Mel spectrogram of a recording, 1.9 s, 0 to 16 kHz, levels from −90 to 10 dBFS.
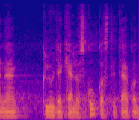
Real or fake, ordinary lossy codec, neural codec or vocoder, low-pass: real; AAC, 48 kbps; none; 14.4 kHz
